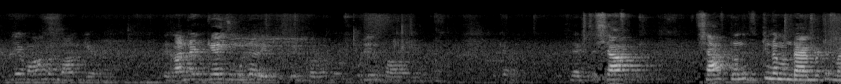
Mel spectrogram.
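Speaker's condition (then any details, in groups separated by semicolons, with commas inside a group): No condition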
